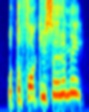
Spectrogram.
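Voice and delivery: high-pitched, indignant imitation; mock-serious challenge. Coworker snapping at a colleague, mock-serious. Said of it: "he'll do it so serious".

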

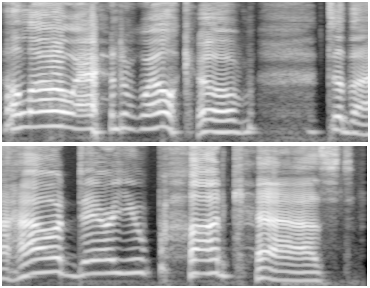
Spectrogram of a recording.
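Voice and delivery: loud, high, drawn-out welcome; show-opening announcement. Real, not acted. Host welcoming listeners to the podcast, big announcer opening. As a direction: belt out the podcast greeting.

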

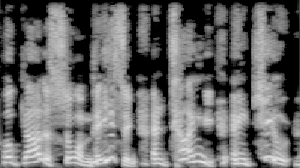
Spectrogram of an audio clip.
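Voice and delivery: put-on high, giggling gossip-girl gush; giggly gossipy girls. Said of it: "And they're giggling".

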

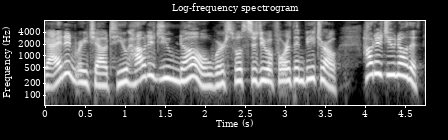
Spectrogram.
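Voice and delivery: imagined outburst, high and loud; shocked. Pretend. What she wanted to say to the clinic caller, shocked. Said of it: "sitting there shocked".

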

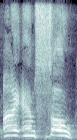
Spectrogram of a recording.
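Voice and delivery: put-on high, slow stretched child's pout, voice pitched well up; pouty toddler stretching out so angry; angry four-year-old. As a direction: play the furious little girl, dragging it out. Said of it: "she'll just say".

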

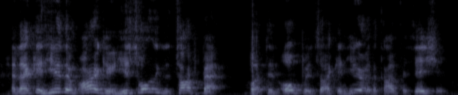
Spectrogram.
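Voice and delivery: ordinary talk

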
